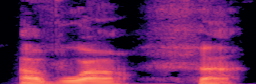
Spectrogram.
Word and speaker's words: avoir faim: And this sound here, this symbol in the IPA represents the E sound in red in English, so eh.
